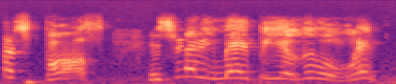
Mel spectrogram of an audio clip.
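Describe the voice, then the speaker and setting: A man playing a wry valet with a gravelly voice in an old-time radio sitcom. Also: moderate pace. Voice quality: gravelly, high. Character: wry, gravelly male valet to a comedy star. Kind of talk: classic radio sitcom acting. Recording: noisy recording with low rumble.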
